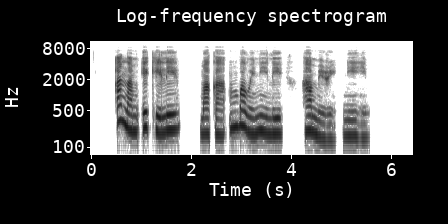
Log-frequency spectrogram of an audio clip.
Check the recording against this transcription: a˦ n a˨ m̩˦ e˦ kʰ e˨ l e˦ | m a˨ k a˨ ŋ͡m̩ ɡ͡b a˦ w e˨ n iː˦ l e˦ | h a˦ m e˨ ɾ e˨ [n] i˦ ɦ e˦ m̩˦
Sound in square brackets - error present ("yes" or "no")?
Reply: no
